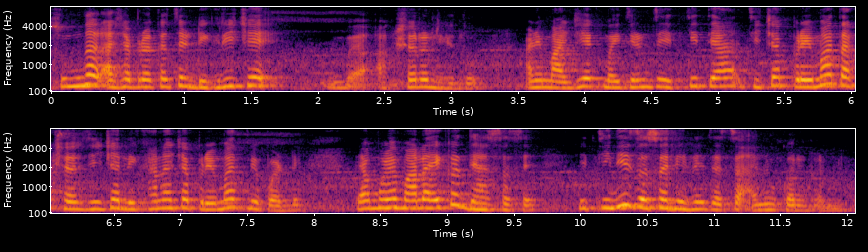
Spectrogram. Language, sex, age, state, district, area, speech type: Marathi, female, 60+, Maharashtra, Nanded, urban, spontaneous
